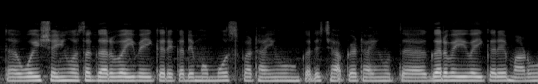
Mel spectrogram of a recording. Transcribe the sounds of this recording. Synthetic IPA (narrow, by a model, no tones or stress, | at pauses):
t̪ɐʊɦiʃɐijũɐsãɡɐɾʋɐiʋɐikɐɾekɐɗɦɪ̃mũmoːspɐʈʰaːijũʊ̃kɐɗẽt͡ɕʰaːpɐʈʰaːijũt̪ɐɡɐɾʋɐiʋɐikɐɾemaːɳ̤u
